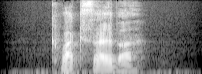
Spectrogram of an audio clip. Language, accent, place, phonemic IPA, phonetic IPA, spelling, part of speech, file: German, Germany, Berlin, /ˈkvakˌzalbər/, [ˈkʋakˌzalbɐ], Quacksalber, noun, De-Quacksalber.ogg
- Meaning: quack, quacksalver (unqualified healer or incompetent doctor; male or unspecified sex)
